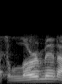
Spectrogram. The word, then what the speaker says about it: Luhrmann: The director of The Get Down is Baz Luhrmann, I believe is how you pronounce his name.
